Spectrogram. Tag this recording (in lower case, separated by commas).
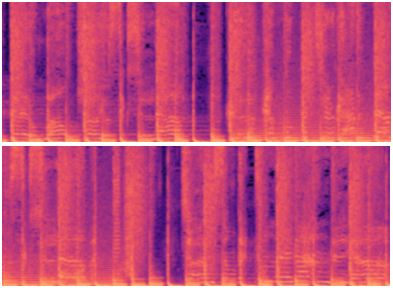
music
